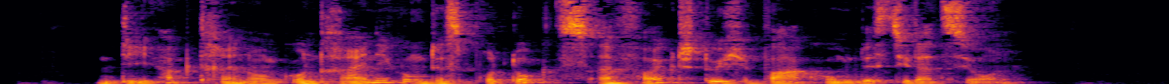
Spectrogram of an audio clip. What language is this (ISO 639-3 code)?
deu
